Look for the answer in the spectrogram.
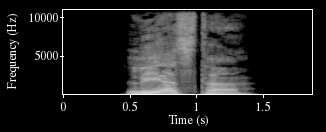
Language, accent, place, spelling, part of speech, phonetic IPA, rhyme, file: German, Germany, Berlin, leerster, adjective, [ˈleːɐ̯stɐ], -eːɐ̯stɐ, De-leerster.ogg
- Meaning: inflection of leer: 1. strong/mixed nominative masculine singular superlative degree 2. strong genitive/dative feminine singular superlative degree 3. strong genitive plural superlative degree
